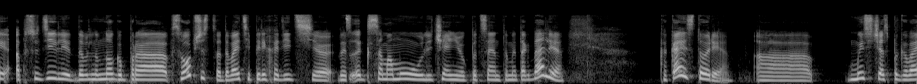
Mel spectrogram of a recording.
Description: Speech in Russian. There is no code.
